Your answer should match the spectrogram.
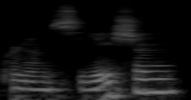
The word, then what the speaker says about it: pronunciation: Let's check another word, for example, pronunciation. You see that this word has five syllables, pronunciation, and the syllables are divided using dots. Pronunciation. And the stress mark is on the fourth syllable.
